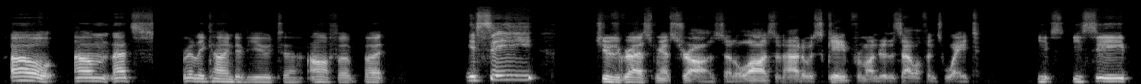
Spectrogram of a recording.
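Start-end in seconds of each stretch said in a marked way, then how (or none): 0.1-5.4 put-on flustered girl voice. 10.4-11.3 put-on flustered girl voice. Girl voice continues.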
